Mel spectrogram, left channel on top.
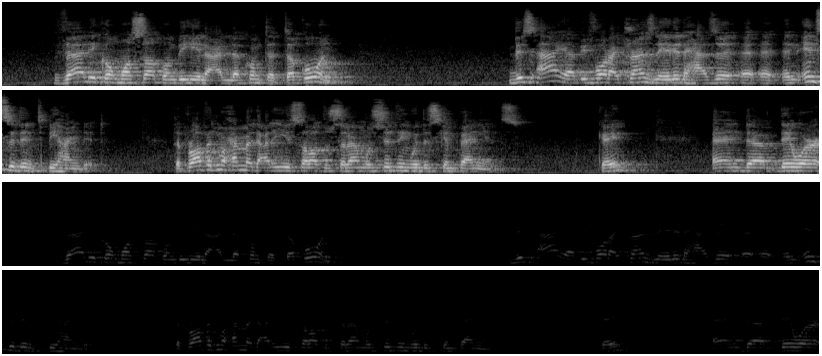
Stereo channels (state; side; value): quieter; right; 39.1 dB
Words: ذَلِكُمْ وَصَّاكُمْ بِهِ لَعَلَّكُمْ تَتَّقُونَ. This ayah, before I translate it, has an incident behind it. The Prophet Muhammad ﷺ was sitting with his companions. Okay? And they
